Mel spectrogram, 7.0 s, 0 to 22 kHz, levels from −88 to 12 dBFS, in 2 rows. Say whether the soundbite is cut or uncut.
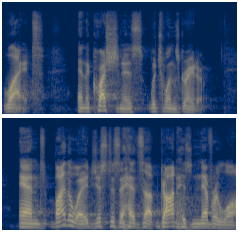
uncut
